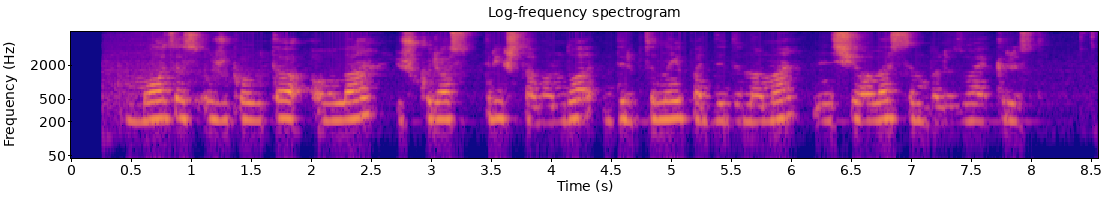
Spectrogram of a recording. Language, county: Lithuanian, Vilnius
